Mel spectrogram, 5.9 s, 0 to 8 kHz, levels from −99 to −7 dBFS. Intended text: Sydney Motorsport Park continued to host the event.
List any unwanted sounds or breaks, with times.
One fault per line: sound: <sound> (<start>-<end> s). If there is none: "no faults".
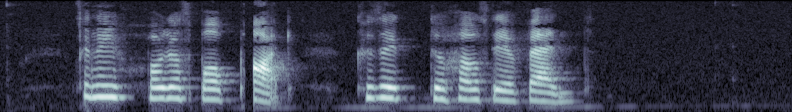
sound: dropout (1.8-1.9 s)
